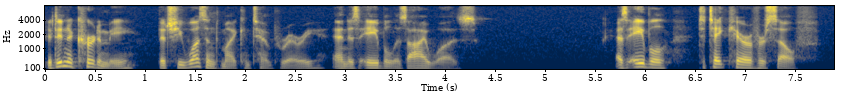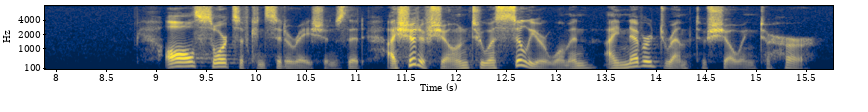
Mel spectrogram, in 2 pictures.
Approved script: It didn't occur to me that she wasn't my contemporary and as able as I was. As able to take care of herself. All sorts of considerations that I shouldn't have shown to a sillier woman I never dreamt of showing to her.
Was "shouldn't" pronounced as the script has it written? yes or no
no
